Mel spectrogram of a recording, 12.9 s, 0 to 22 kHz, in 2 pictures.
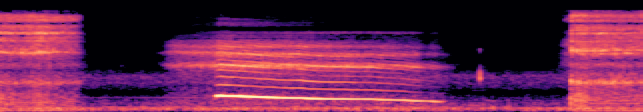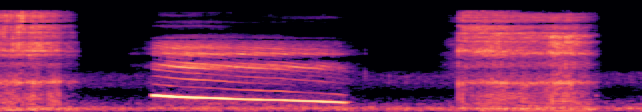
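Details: Maria sleeping: alternating breaths, a downward-sliding whistle on one phase and a hissing rush on the other, about 10 cycles a minute; snoring.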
